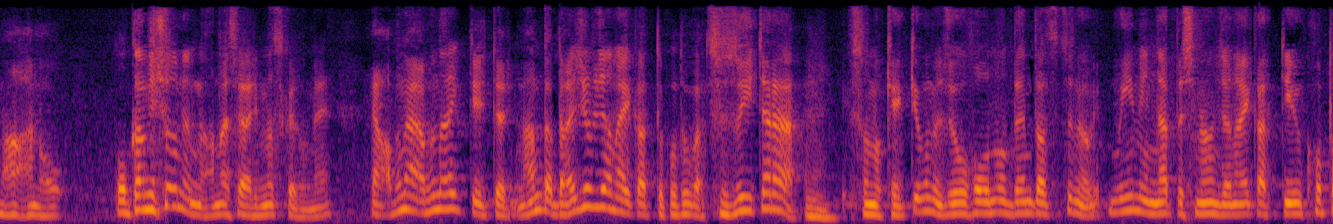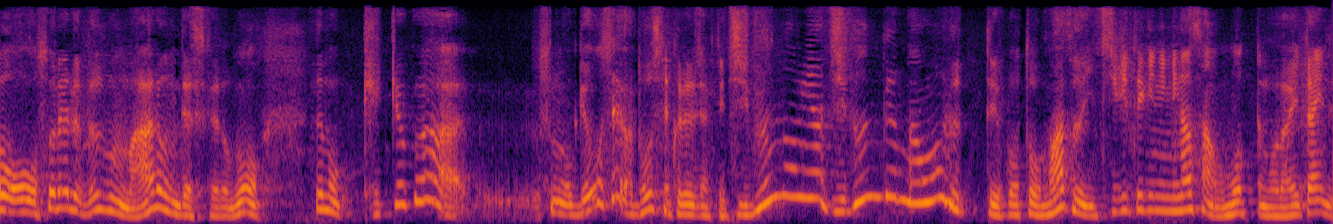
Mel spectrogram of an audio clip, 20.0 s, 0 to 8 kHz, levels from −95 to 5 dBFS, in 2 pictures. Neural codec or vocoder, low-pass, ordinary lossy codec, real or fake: codec, 16 kHz, 2 kbps, X-Codec, HuBERT features, trained on general audio; 7.2 kHz; AAC, 32 kbps; fake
